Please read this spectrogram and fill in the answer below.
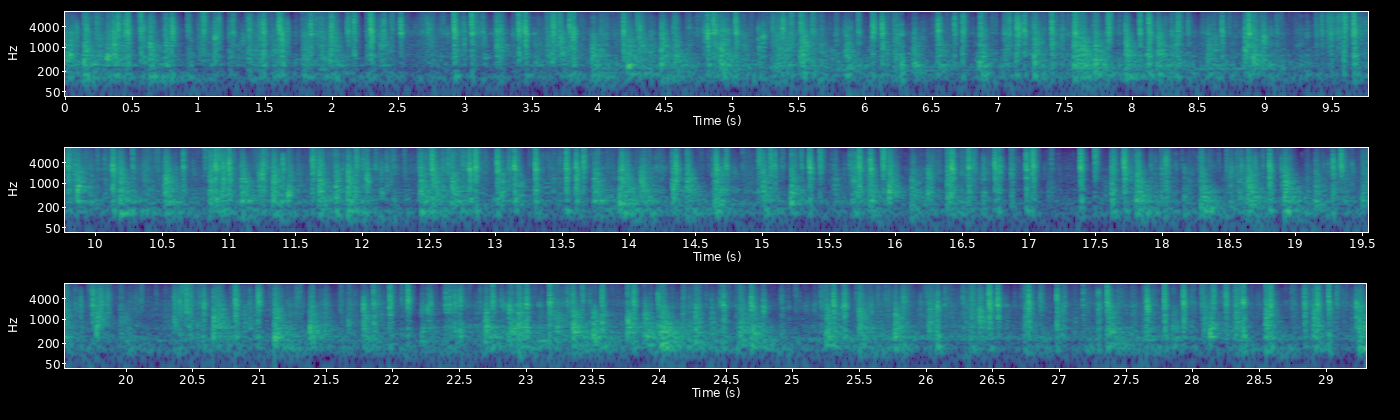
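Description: Heavy rain drumming on a car's windshield and roof, heard from inside the cabin as a dense, steady patter with no let-up.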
